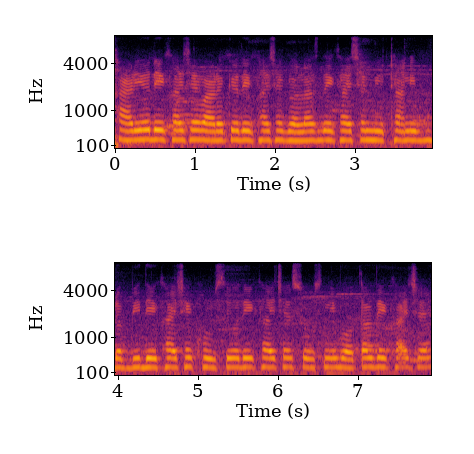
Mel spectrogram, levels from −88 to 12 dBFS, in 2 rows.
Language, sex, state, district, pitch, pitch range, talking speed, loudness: Gujarati, female, Gujarat, Gandhinagar, 195 Hz, 195-200 Hz, 160 wpm, -15 LUFS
